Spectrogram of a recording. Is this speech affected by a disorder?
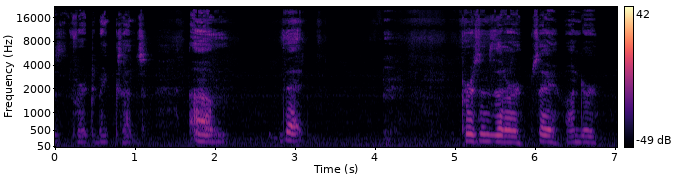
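Yes: cerebral palsy; predominantly physical.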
